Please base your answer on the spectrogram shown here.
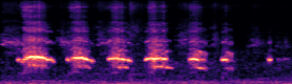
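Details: Many farm chickens, surprised by a noise while eating their meal, give a series of six short, tonal, harmonic-rich calls, each about half a second apart, holding a steady pitch and growing quieter and shorter toward the end.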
